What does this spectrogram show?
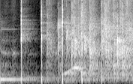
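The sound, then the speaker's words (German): A few scattered claps that quickly thicken into a short burst of crowd applause, moderately loud, with a faint tone running underneath. The applause is for the people working to make everything function. “Lass uns bitte mal ganz kurz einen Applaus geben an die Leute, die hier sich wirklich Mühe geben, dass hier alles funktioniert.”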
